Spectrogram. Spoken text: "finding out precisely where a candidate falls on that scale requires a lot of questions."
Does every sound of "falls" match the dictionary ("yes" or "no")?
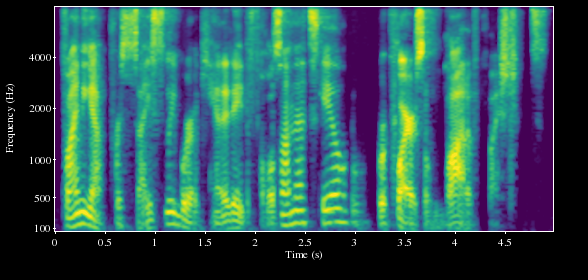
yes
